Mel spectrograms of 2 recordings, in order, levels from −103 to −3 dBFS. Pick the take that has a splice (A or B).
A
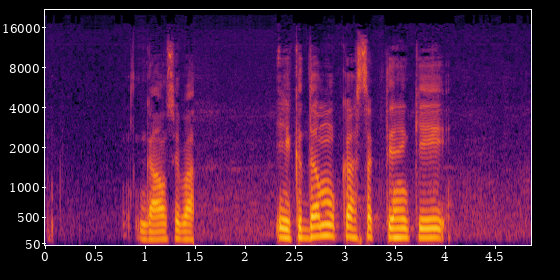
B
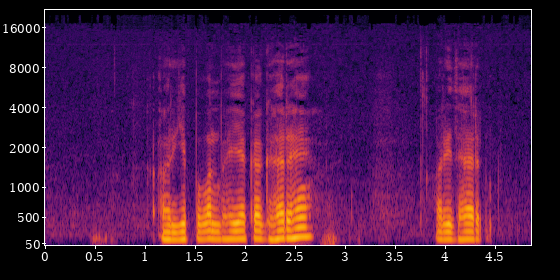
A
